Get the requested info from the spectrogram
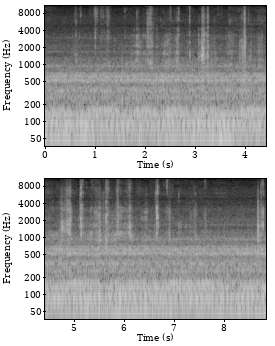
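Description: Close-up chewing of a crunchy cabbage and red onion salad: irregular crisp crunches throughout, over a steady low hum.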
